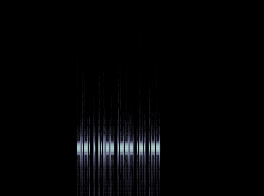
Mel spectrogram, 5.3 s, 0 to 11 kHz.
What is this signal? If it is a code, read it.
Morse code, heard as a keyed tone, about 49 wpm, 700 Hz. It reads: CE3JRW
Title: DXCC-100 Call Signs - 6 Characters - Repeated 2x - 50wpm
